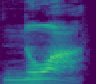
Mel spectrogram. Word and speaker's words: noir: The proper pronunciation is noir.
